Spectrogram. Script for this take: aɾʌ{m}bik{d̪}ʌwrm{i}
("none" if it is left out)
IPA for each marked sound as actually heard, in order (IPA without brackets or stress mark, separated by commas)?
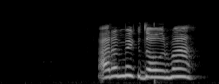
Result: m, d̪, a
